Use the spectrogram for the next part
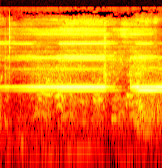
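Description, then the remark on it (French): A phone's emergency alert tone, warning of a chlorine leak at a petrochemical site in an industrial zone near the Étang de Berre, blares steadily. It is a harsh, high, buzzing drone with layered overtones that dips briefly near the end before resuming, with faint voices murmuring underneath. “une sonnerie qui retentit”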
